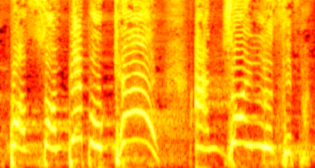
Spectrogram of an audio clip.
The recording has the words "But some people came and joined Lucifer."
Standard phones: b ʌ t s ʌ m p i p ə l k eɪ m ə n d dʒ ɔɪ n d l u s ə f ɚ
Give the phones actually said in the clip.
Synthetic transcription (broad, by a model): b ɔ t s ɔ m p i p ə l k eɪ ə n dʒ ɔɪ n l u s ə f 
